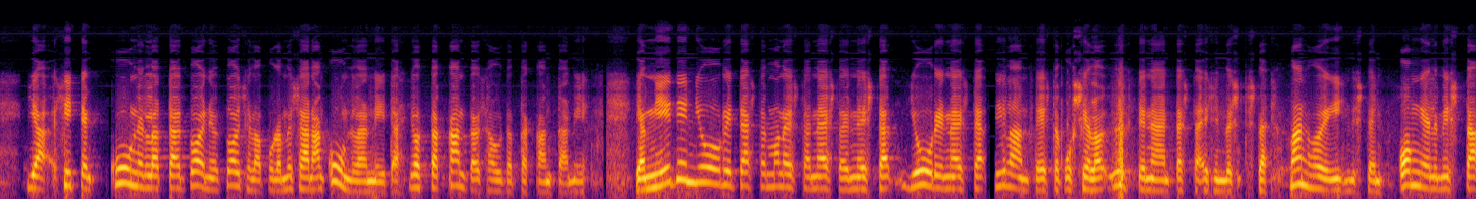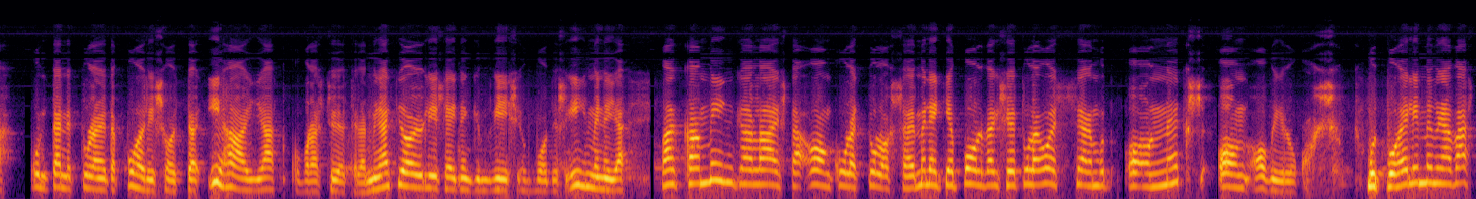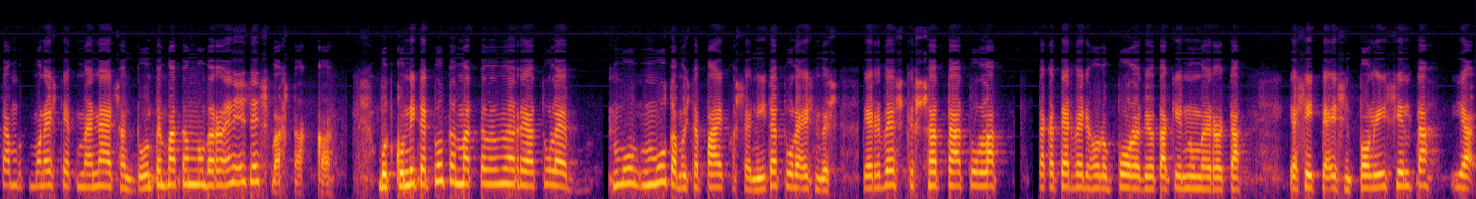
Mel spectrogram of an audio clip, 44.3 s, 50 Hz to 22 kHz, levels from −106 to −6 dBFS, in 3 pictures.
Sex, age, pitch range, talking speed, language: female, 60-79, 200-260 Hz, 140 wpm, Finnish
